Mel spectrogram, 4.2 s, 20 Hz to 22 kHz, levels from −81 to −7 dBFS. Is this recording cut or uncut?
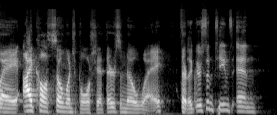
cut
